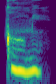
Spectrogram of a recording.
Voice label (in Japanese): "ゴミ" 強く 極近 右, ASMR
